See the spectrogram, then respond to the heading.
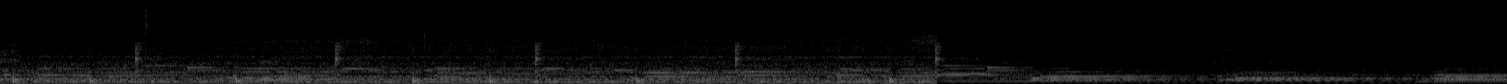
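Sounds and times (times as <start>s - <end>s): vegetables sizzling in a pan: 0.0s - 9.4s
soft background music: 0.0s - 15.0s.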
